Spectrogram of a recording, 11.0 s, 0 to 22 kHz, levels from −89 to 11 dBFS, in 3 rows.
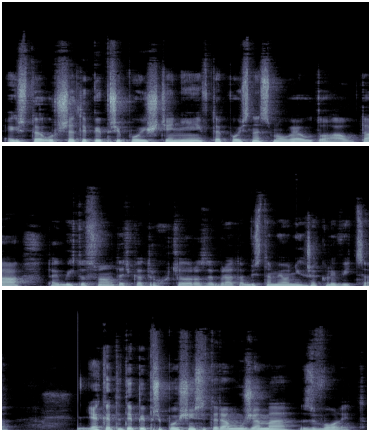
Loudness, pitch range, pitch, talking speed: -22 LUFS, 105-125 Hz, 110 Hz, 185 wpm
